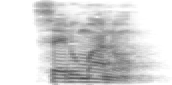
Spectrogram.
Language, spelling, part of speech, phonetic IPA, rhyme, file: Spanish, ser humano, phrase, [ˈseɾ uˈmano], -ano, LL-Q1321 (spa)-ser humano.wav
